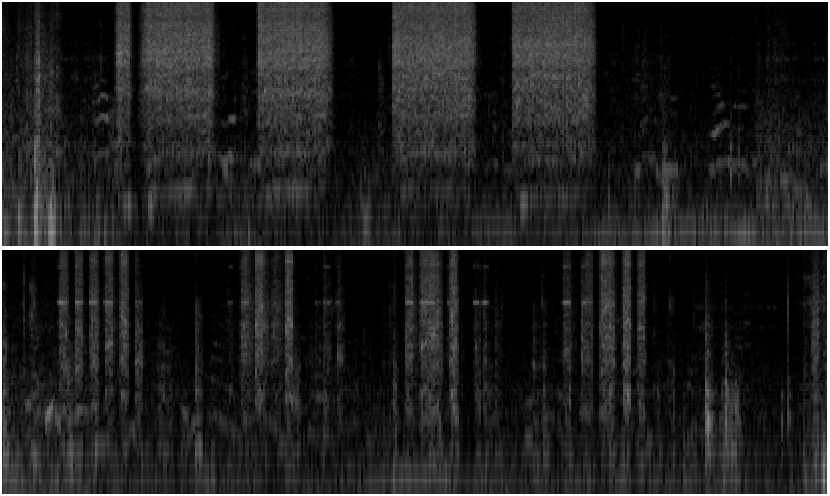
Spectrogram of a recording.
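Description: Four loud bursts of hissy noise, each under a second long, then four short runs of rapid clicking as a cordless drill-driver drives small screws into a plywood board, one run per screw.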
